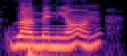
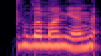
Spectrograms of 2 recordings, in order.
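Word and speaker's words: LaMunyon: So after this, in 1984, the chief Le Mignon I'm sorry, I shouldn't say it like that. – Le Mignon. – Lemunyan established a task force devoted to BTK's crimes, and they nicknamed them Ghostbusters.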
